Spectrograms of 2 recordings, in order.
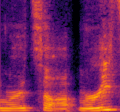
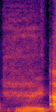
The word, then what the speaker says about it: Maritza: Last week, Lawrence, when we had Maritza on, rhymes with pizza. Maritza rhymes with pizza.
